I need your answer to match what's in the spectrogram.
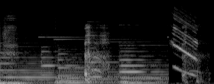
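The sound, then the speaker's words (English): A single short cough bursts out over a droning, tonal background, followed by a bright, sweeping metallic ring near the end. “I need you to cough for me.”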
